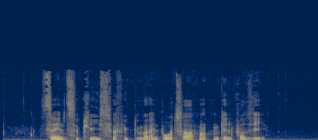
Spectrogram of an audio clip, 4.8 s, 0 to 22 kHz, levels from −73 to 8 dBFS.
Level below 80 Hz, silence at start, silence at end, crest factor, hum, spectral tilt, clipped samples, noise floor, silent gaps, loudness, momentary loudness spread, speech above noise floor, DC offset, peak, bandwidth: -44 dBFS; 0.05 s; 0.75 s; 20 dB; none; -5 dB/octave; under 0.1%; -47 dBFS; none; -21 LUFS; 11 LU; 27 dB; under 0.1%; -2 dBFS; 11.5 kHz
